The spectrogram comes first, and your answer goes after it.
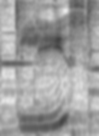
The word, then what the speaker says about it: ліс: У слові лис? Приголосний л вимовляється твердо. А в слові ліс він інший, м'який. вимовляється ніжно і лагідно.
